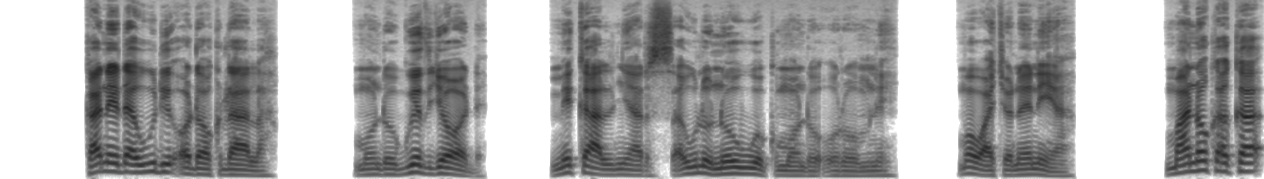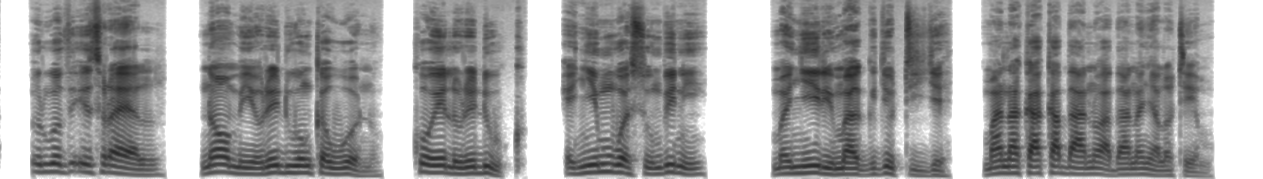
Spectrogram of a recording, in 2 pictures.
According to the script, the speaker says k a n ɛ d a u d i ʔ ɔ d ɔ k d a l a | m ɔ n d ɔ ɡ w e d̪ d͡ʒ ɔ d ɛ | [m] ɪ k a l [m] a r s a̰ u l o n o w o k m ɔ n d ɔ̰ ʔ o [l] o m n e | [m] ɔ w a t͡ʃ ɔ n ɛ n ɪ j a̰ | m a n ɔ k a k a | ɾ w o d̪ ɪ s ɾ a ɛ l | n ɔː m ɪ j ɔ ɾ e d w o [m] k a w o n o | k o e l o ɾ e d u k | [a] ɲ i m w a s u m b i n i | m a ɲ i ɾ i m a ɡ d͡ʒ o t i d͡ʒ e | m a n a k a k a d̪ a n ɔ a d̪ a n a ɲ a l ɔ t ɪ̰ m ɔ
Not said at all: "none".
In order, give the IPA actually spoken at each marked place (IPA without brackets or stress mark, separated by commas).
m, ɲ, ɾ, m, ŋ, e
